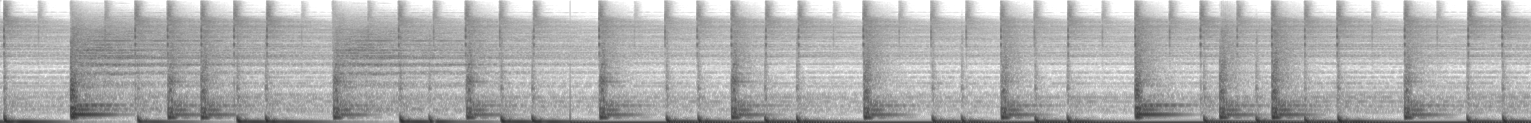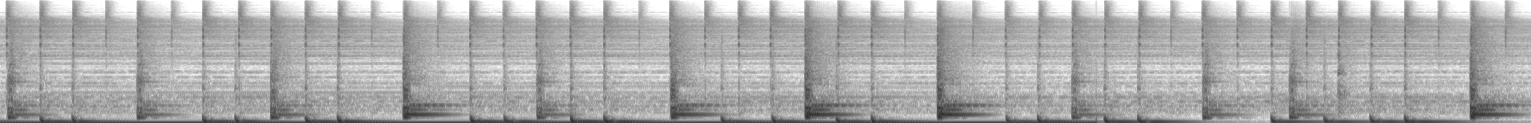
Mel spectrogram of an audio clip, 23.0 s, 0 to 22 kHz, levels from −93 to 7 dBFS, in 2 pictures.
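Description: At 4.27 s the music's zero line jumps in a DC step of about -24 dBFS, heard as a low thump while the music carries on unchanged. The offset holds until 19.70 s, where it steps back with a second thump.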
